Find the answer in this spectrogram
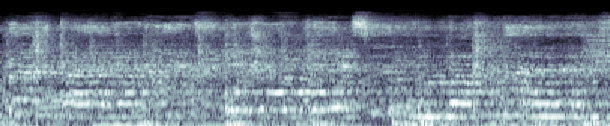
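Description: A K-pop song with female singing over a steady beat, played loudly over a hall's sound system.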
